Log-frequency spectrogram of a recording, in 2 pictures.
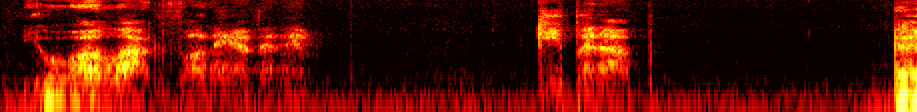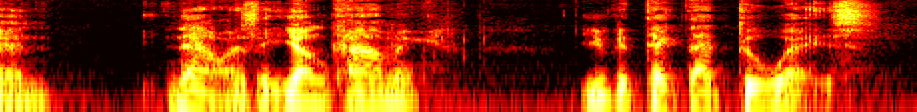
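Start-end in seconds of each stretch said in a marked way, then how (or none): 0.1-3.2 very quiet, hushed, confiding whisper. Retelling a fan's remark after the show: imitating a fan whispering. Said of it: "would come over and whisper in my ear".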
